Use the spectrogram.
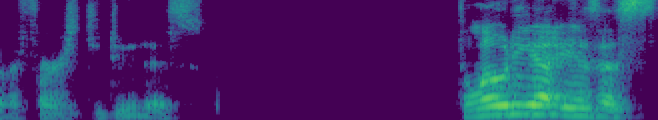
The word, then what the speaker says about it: Philautia: And I believe it's Philodia, spelled Philautia. It's the first in the 7 loves as defined by, I believe the Greeks were the first to do this. Philodia it's self-love.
